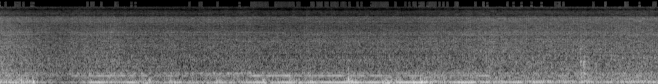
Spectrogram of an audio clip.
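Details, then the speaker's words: 1961 Valiant six-cylinder, first start after sitting over 30 years with cleaned points and spark restored: steady, even low rumble through a glass-pack exhaust, no misses or knocks; normal healthy idle. "they said it had a glass pack on it I can tell wow that's running pretty that sounds a lot better yeah"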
